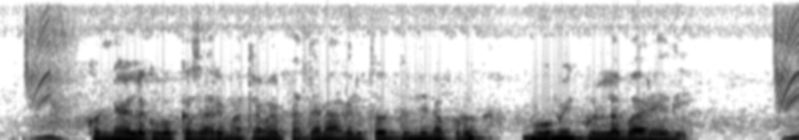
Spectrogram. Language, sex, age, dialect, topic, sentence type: Telugu, male, 25-30, Central/Coastal, agriculture, statement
